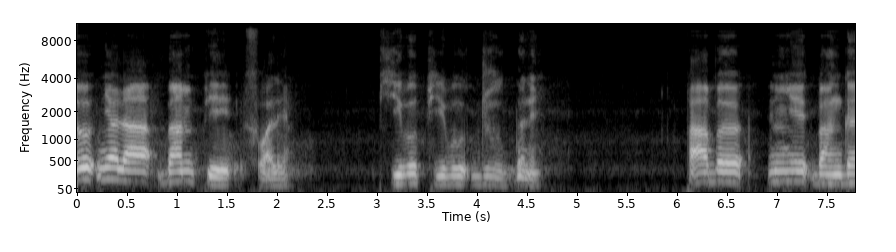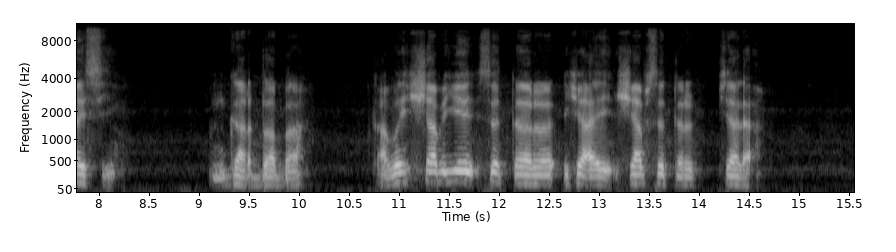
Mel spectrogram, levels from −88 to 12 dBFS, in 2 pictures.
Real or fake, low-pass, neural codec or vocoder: fake; 9.9 kHz; codec, 24 kHz, 6 kbps, HILCodec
